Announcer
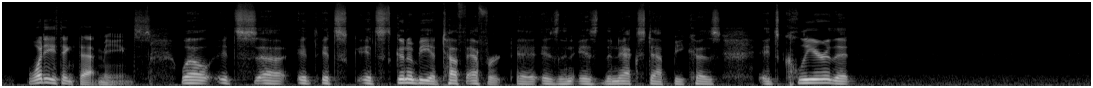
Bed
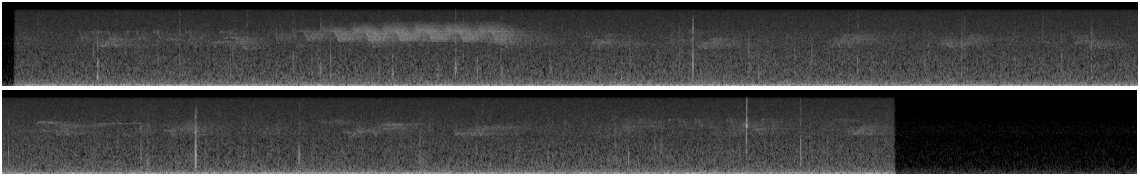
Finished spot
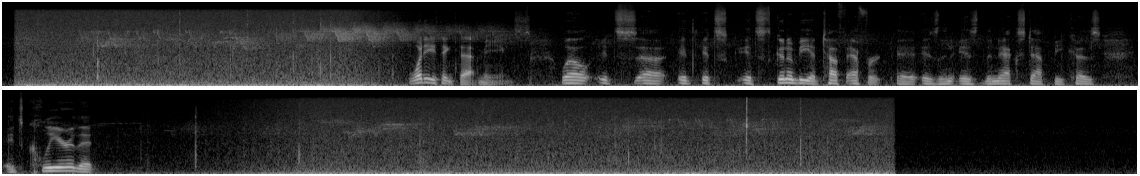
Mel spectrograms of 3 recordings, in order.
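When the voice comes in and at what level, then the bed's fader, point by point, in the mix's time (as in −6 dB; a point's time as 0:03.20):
3.80 s, −2.0 dB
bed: 0:03.46 −1.5 dB
0:04.34 −19.5 dB
0:13.11 −19.5 dB
0:14.49 −3.5 dB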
